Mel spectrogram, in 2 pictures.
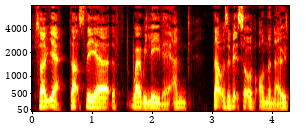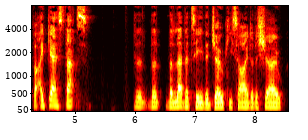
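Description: A man's voice: medium pitch, steady tone, normal speed. A man giving his casual impressions as a co-host, hesitant and searching for words, recorded on a built-in microphone. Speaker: podcast co-host, first-time manga reader. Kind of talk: casual review chat.

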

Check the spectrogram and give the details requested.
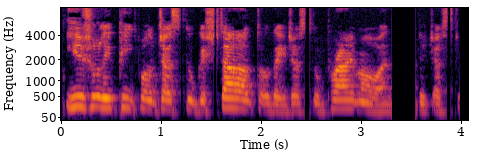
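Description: A woman in her sixties from Israel, a psychotherapist speaking as an interview guest in an unhurried, thoughtful way with pauses and fillers. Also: medium pitch, poor audio. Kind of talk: reflective interview talk.

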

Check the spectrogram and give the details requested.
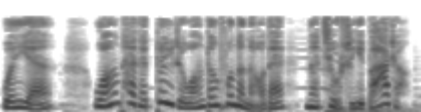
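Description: A woman's voice: fairly high pitch, big pitch swings, moderate pace, music in the background. A woman reading scripted dramatic narration as the narrator of an audio drama.

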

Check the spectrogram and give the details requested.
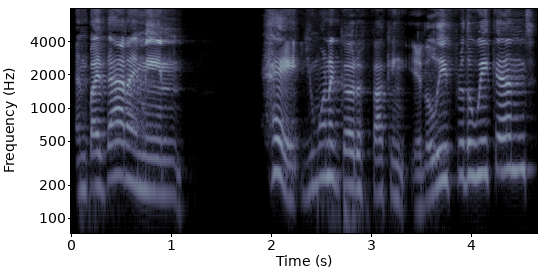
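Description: A man's voice: high-pitched, expressive, normal speed, fairly bright tone. A man co-hosting a casual chat, telling an anecdote animatedly, laughing often and using "like" a lot. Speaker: podcast co-host.

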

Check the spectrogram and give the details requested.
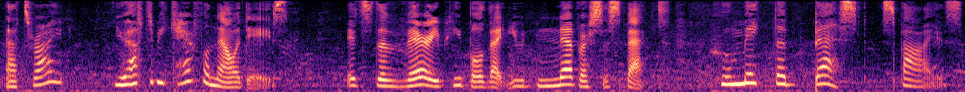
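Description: A woman's voice: medium pitch, animated, takes it slowly. A woman acting an affected, insinuating small-town society gossip in a 1940s-style radio drama. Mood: gossipy.

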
